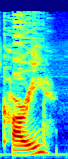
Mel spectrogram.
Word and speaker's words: Kari: Well, as you said, my name is Kari, rhymes with Atari, Kari Kyle Andrews, and I write and draw comic books, and in my other life, I write and direct TV and film.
